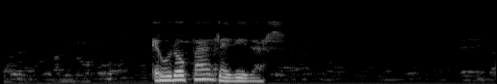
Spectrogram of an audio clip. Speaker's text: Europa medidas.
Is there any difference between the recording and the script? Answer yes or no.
no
